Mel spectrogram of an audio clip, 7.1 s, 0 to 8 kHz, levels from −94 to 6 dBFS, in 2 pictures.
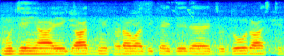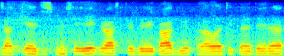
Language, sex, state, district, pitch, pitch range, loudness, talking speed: Hindi, male, Rajasthan, Bikaner, 140 Hz, 140-145 Hz, -19 LUFS, 235 wpm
